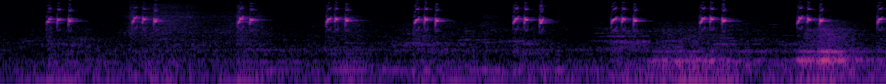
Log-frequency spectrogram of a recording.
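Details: A young bulbul on white flowers repeats lively chirped phrases of two to three quick notes about once a second, nine phrases in a row, with a soft low hum toward the end.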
